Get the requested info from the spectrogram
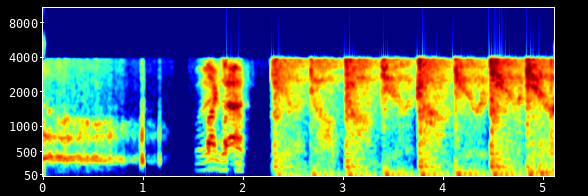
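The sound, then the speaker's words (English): A man imitates death metal growling vocals: a few harsh, guttural roars broken by short pauses, then a sustained run of loud, raspy growls pulsing in a steady rhythm. “I don't know any songs, but I only know the growling.”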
